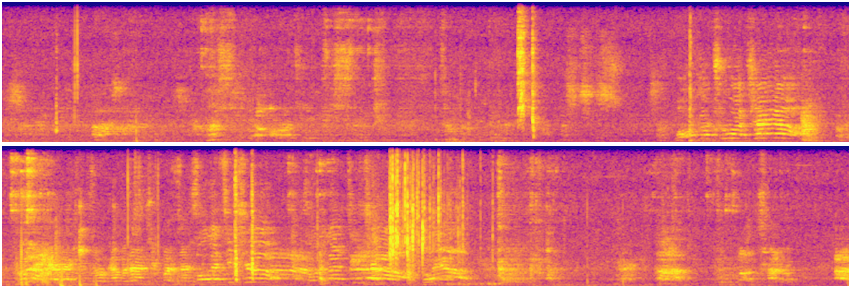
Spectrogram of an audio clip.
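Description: Budgerigars chatter indoors in a busy stream of warbled, chirping notes.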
